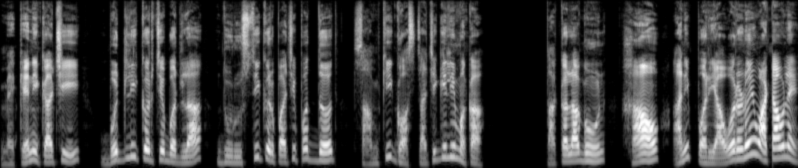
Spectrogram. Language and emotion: Goan Konkani, happy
